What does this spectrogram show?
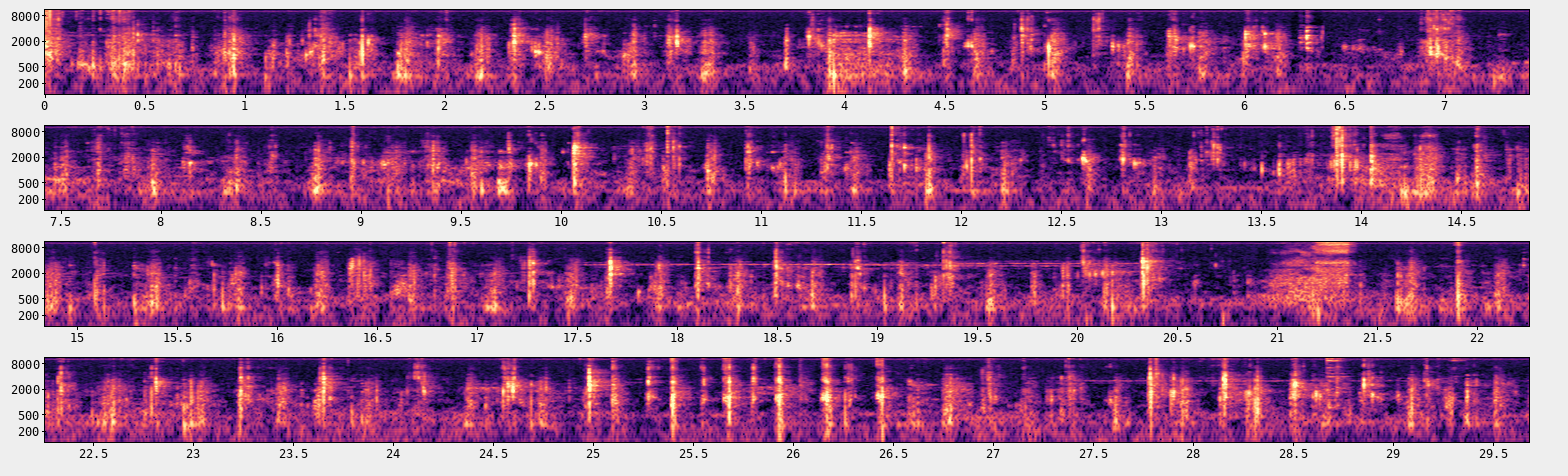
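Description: Biting and chewing of dahi puri: crisp fried puri shells topped with yogurt, crunching with many quick crackles as they are chewed, with a fresh mouthful taken about halfway through.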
